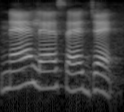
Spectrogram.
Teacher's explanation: न, ल, स, ज का उच्चारण करते समय जीभ वत्सर्य क्षेत्र को स्पर्श करती है, अतः ये ध्वनियाँ वत्सर्य ध्वनियाँ कहलाती है।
